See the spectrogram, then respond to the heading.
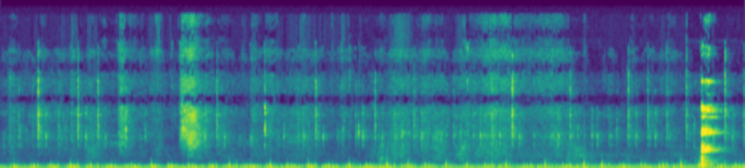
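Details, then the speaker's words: Desk fan: fast light tinny rattle over the motor's steady hum, constant with speed; loose center cap chattering against the hub. "The rattle is coming from that little center cap is loose. That doesn't sound good actually."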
